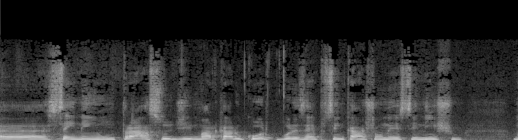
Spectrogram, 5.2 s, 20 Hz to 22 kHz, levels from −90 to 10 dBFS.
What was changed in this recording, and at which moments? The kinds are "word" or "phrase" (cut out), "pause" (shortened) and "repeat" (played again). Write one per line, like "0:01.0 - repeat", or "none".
none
